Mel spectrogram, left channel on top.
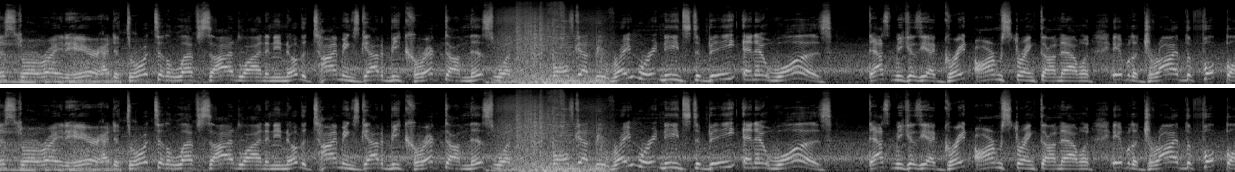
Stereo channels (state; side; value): identical; both; correlation 1.00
